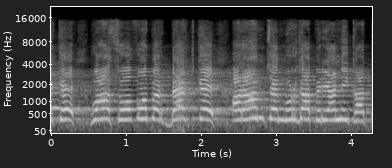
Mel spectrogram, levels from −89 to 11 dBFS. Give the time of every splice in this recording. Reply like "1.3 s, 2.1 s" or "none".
none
